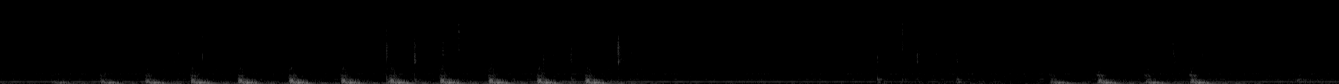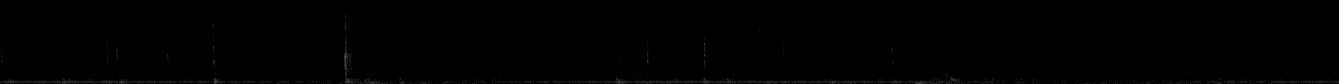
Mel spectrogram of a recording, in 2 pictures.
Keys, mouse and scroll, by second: 15.6 space, 16.3 click, 16.6 space, 17.4-26.7 shift+drag.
